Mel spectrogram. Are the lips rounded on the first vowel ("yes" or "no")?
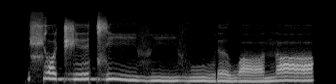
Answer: yes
